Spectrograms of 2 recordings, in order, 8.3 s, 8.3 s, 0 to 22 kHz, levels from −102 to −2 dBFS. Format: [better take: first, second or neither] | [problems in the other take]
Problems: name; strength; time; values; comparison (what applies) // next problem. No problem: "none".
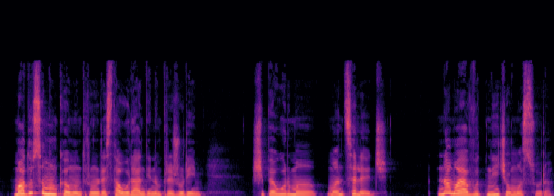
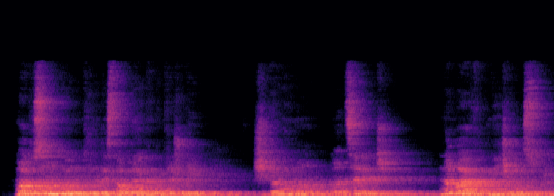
first | room echo; strong; dies away in 2.4 s // off-mic speech; far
